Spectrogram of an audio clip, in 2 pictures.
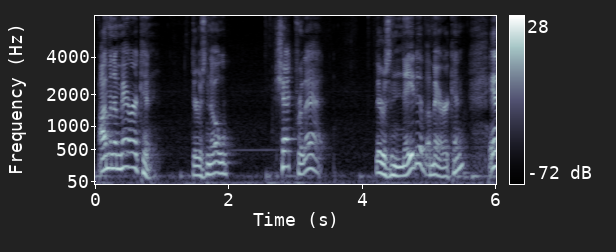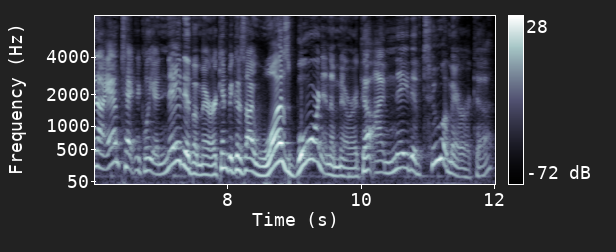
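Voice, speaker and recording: A man's voice: on the high side, big pitch swings, normal speed. A man from Oklahoma, hosting a show and delivering an opinionated political monologue with emphatic, repeated lines. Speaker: show host.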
